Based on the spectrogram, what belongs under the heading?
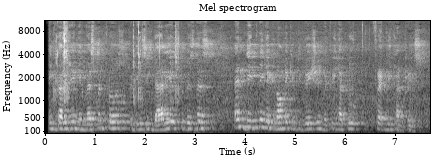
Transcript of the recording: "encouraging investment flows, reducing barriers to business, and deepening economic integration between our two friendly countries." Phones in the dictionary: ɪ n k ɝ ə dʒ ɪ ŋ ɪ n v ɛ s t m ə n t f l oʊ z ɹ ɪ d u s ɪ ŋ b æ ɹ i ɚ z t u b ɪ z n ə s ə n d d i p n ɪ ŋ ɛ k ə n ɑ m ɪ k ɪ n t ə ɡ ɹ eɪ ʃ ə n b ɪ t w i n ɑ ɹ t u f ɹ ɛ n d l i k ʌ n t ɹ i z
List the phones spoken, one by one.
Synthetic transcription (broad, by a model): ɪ n k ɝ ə dʒ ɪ ŋ ɪ n v ɛ s t m ə n t f l oʊ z ɹ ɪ d u s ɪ ŋ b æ ɹ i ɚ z t u b ɪ z n ə s ə n d d i p n ɪ ŋ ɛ k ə n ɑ m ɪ k ɪ n t ə ɡ ɹ eɪ ʃ ə n b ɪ t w i n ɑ t u f ɹ ɛ n d l i k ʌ n t ɹ i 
